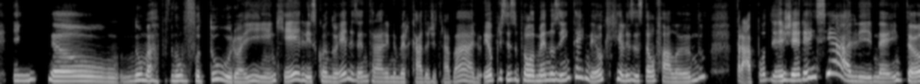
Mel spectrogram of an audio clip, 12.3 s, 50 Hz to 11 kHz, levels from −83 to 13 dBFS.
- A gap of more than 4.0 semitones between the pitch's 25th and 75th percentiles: Yes, average, 4.8 semitones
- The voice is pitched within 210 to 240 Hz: No, high, 190 Hz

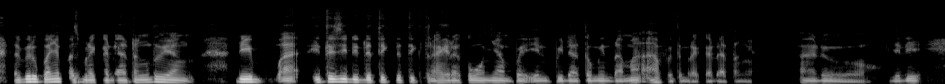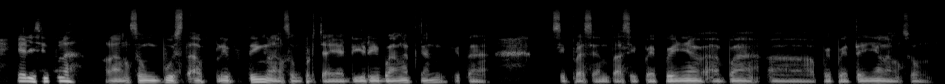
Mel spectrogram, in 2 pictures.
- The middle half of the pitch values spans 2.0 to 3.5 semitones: No, average, 4.8 semitones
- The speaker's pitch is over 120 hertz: No, very low, 90 Hz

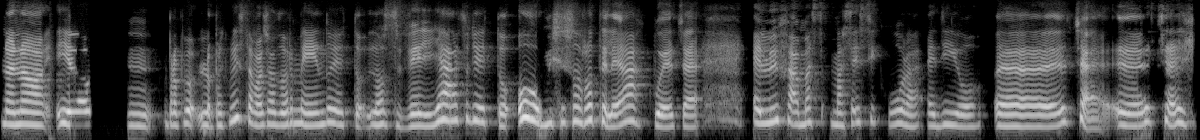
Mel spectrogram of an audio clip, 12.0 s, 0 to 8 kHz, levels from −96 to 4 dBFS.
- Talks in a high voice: Yes, high, 230 Hz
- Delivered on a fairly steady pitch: No, average, 4.0 semitones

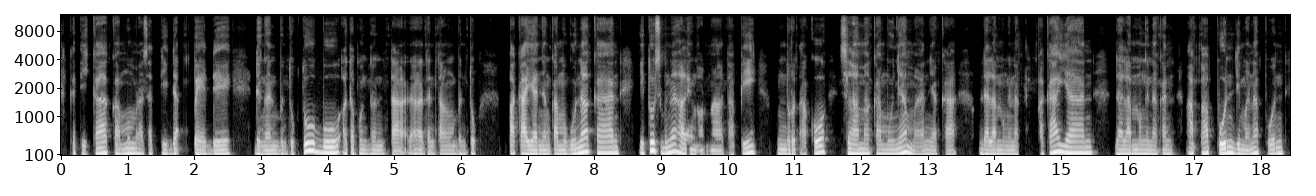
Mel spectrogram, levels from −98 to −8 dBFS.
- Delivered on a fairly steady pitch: No, average, 3.6 semitones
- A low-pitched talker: Yes, low, 110 Hz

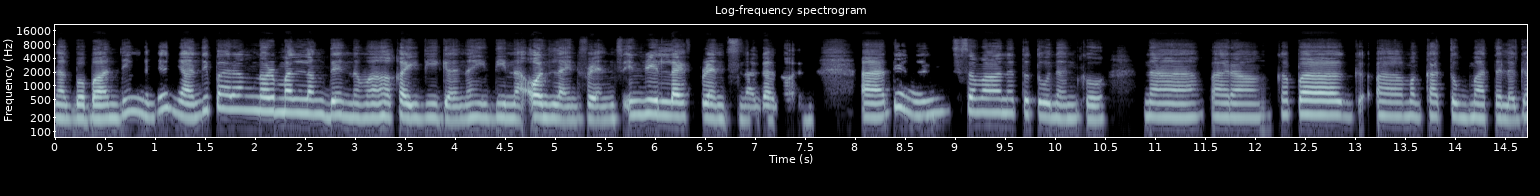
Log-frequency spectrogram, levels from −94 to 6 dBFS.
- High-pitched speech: Yes, high, 210 Hz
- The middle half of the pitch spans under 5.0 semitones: Yes, average, 3.4 semitones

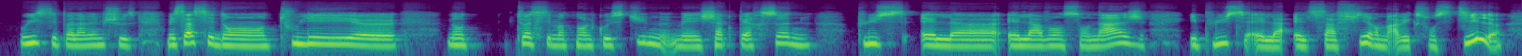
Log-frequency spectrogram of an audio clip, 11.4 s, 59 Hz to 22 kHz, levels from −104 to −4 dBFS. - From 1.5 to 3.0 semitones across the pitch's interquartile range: No, average, 3.5 semitones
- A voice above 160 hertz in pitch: Yes, medium, 185 Hz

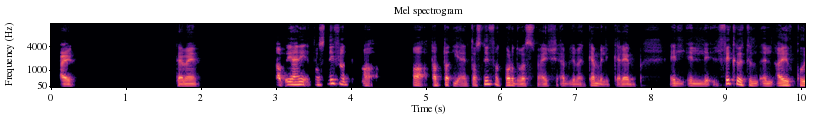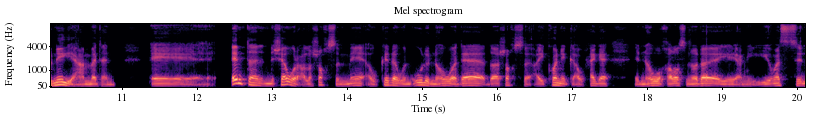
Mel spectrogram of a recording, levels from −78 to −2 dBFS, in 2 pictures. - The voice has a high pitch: No, low, 105 Hz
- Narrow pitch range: No, average, 4.3 semitones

